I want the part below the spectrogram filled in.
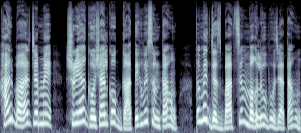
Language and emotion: Urdu, happy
